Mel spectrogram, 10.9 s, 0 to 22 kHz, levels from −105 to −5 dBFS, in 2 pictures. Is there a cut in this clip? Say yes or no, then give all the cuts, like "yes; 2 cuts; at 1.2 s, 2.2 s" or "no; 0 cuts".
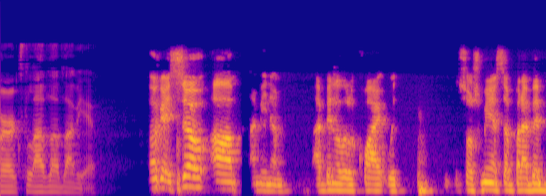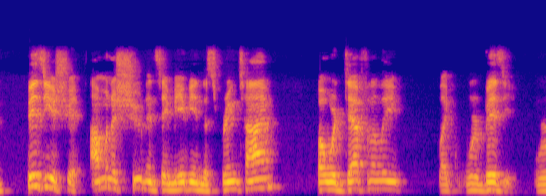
yes; 2 cuts; at 2.4 s, 6.3 s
